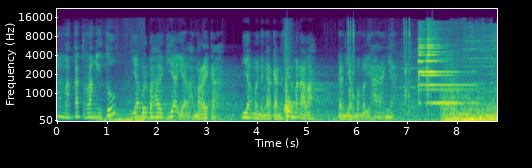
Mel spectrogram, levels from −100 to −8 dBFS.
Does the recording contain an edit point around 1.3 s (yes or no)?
yes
